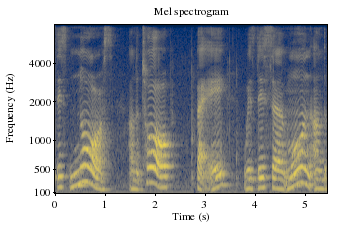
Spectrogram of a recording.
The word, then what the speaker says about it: 北: So 北 is the third tone, and the back is the fourth tone. 北, back, means your back.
